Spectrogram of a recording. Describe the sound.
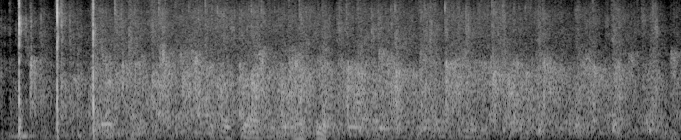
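An audience applauding to welcome a speaker at a presentation in Lethbridge on technology, policy and the future of the oil sands: a dense, steady patter of many hands, with a few sharper claps at the start.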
